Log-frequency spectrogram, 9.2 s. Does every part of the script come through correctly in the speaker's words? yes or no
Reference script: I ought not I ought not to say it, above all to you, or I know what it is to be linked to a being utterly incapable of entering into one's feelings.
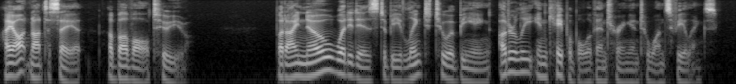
no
